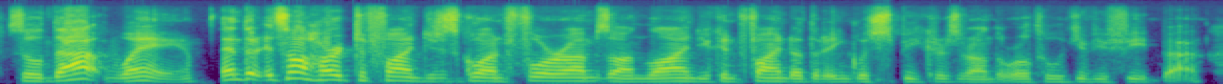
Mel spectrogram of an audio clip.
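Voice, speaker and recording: An energetic young man speaks in a fairly high voice with lively emphasis. He checks in with "right?" as he talks. The sound is dry and close, with little room reflection. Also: fast talker, no echo. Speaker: guest, public speaking coach. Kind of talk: casual podcast interview.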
